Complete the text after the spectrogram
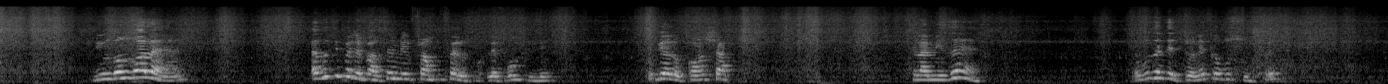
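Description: A woman speaks calmly close by, in short bursts.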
